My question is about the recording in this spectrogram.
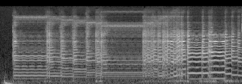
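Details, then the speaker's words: Stylophone pocket synthesizer sold on eBay as not working (battery corrosion), tested on switch position two during repair: buzzy, reedy notes step cleanly between pitches, no crackle or dropouts; sounds absolutely fine. "so it looks that sounds like it is absolutely fine"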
